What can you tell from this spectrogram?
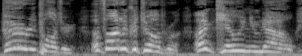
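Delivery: hammed-up Voldemort killing Harry. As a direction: threaten Harry slowly like a breathless dark lord. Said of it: "a face of Voldemort going".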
